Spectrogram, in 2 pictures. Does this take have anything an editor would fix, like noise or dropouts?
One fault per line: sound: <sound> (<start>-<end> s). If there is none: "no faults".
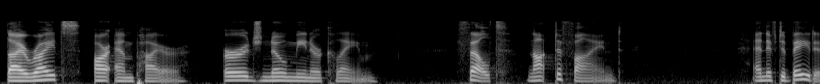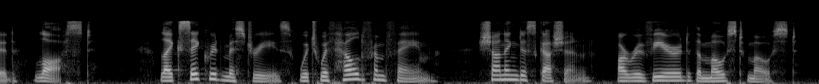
no faults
